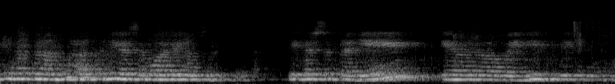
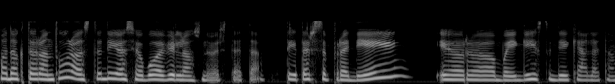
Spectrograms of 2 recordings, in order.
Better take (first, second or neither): second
